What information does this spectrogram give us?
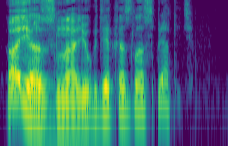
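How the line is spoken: Exclaimed. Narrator (Russian): воскликнула Аглая

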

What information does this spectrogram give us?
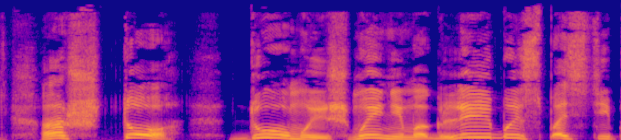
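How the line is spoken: Almost shouting. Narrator (Russian): почти закричала она

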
